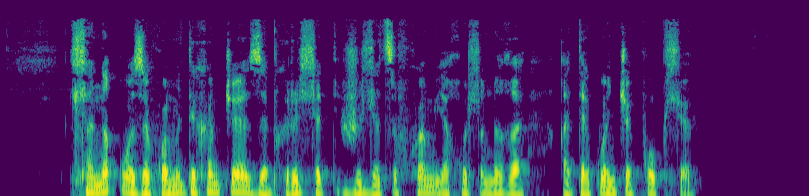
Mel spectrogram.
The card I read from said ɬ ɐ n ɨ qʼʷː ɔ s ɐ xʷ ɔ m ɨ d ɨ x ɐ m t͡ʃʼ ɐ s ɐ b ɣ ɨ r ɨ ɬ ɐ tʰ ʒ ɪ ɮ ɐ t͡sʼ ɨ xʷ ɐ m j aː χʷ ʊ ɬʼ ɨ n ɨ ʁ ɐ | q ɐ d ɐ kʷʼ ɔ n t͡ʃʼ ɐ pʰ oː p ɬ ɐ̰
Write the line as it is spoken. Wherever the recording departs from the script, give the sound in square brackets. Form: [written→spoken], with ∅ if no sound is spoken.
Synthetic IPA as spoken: ɬ ɐ n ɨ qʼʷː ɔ [s→z] ɐ xʷ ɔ m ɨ d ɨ x ɐ m t͡ʃʼ ɐ [s→z] ɐ b ɣ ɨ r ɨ ɬ ɐ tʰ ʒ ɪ ɮ ɐ t͡sʼ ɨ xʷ ɐ m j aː χʷ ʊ ɬʼ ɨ n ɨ ʁ ɐ | q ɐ d ɐ kʷʼ ɔ n t͡ʃʼ ɐ pʰ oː p ɬ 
